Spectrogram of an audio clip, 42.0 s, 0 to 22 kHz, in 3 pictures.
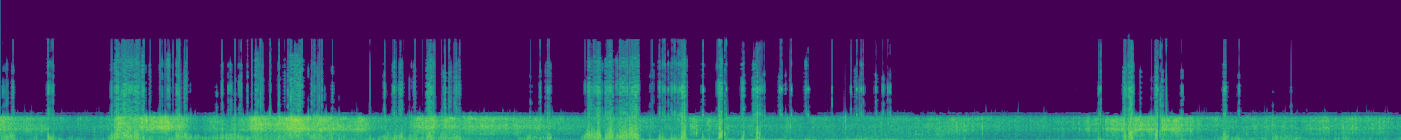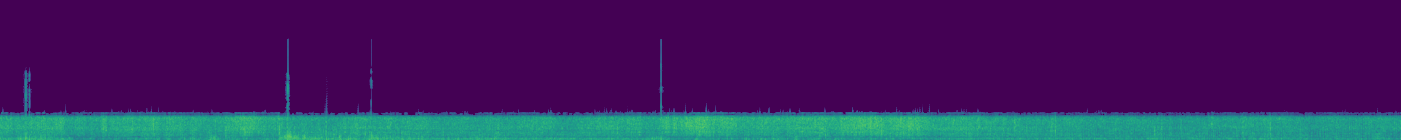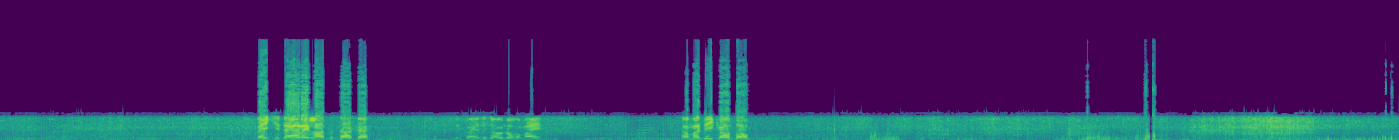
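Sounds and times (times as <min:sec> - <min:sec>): wind buffeting microphone: 0:00.0 - 0:42.0.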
